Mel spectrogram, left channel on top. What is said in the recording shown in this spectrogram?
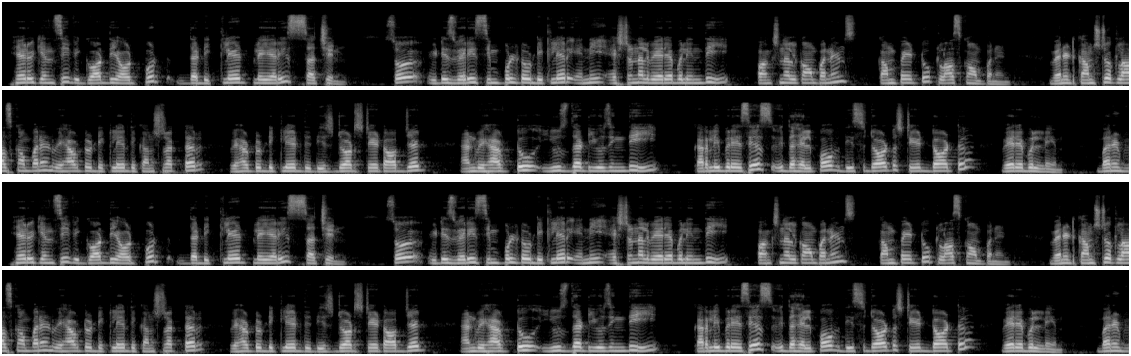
Here you can see we got the output. The declared player is Sachin. So it is very simple to declare any external variable in the functional components compared to class component. When it comes to class component, we have to declare the constructor, we have to declare the this.state object, and we have to use that using the curly braces with the help of this.state.variable name.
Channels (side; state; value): both; normal; correlation 0.81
